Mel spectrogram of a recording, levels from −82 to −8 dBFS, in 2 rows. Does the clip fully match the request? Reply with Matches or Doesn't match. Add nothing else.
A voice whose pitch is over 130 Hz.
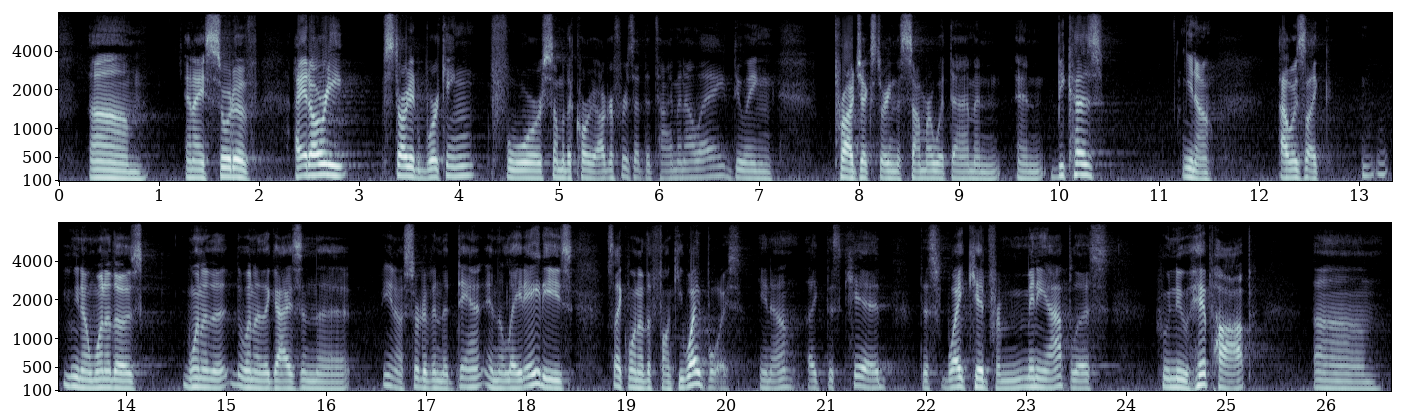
Matches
